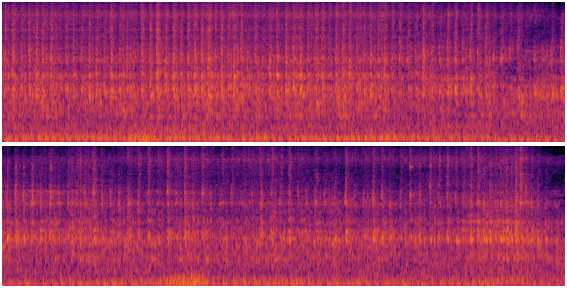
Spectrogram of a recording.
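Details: Hero Splendor motorcycle engine idling after start: a rapid, heavy knock that rises with the revs; the noise comes from the crank area, a worn big-end bearing on a loose connecting rod.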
